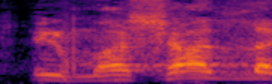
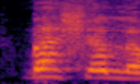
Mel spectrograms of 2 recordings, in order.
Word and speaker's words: ماشاء اللہ: ماشاء اللہ ماشاء اللہ ماشاء اللہ، واٹ از دس ماشاء اللہ ماشاء اللہ، یہی کر رہے ہیں نا آج کل، یہ تھوڑی ماشاء اللہ صحیح تلفظ ادا کر، انشاءاللہ انشاءاللہ انشاءاللہ آ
